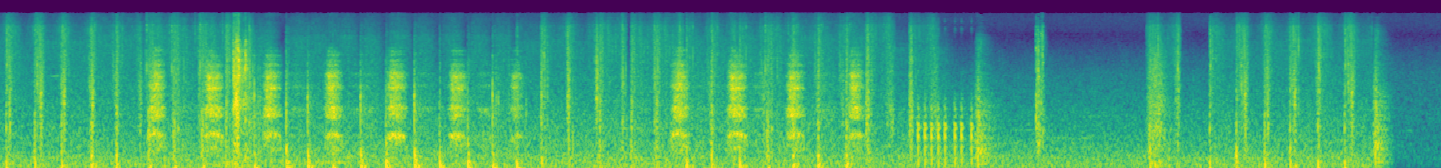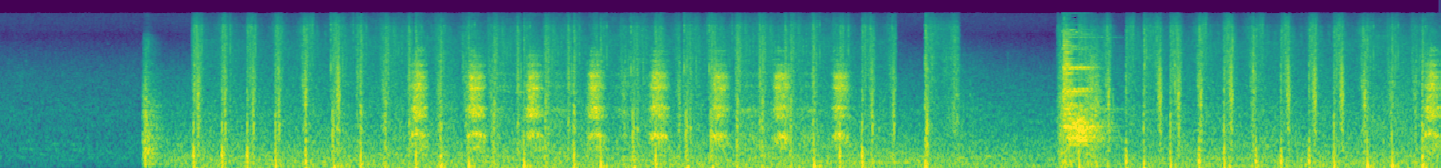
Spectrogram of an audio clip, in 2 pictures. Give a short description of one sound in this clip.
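Quick footsteps run over hard ground and wooden boards.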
